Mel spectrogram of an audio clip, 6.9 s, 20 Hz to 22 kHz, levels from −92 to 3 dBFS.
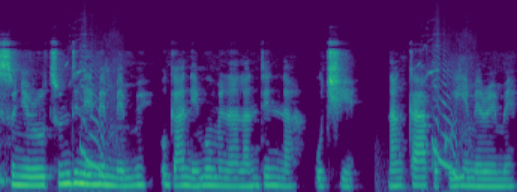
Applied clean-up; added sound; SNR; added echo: none; Dog; 11 dB; none.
